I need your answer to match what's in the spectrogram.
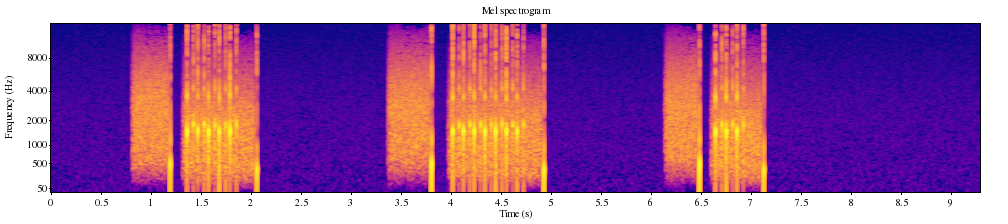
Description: Pulse dialling, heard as a rotary dial, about 9 pulses a second. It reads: 5 7 3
